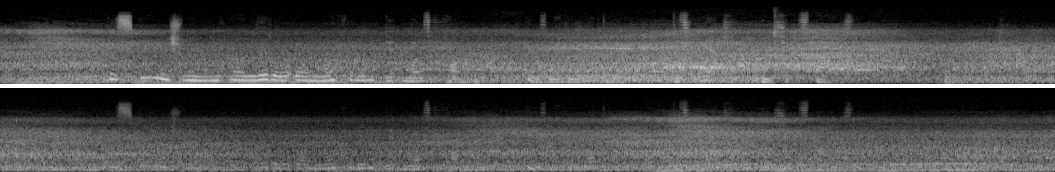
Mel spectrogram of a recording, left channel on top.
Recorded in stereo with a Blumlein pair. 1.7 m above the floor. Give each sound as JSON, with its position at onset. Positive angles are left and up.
{"t": 1.0, "sound": "a woman speaking", "azimuth_deg": 30}
{"t": 3.9, "sound": "a man speaking", "azimuth_deg": 65}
